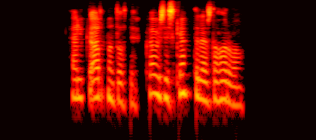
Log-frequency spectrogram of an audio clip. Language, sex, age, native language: Icelandic, female, 30-39, Icelandic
